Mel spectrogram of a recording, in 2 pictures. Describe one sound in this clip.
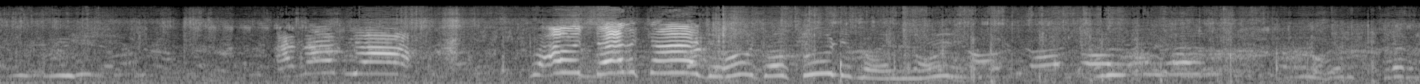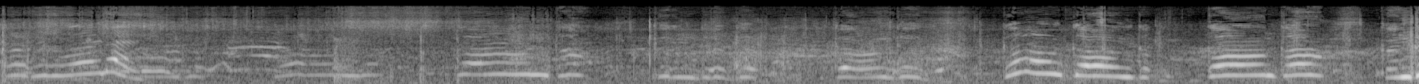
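Shallow water trickles gently over stones.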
